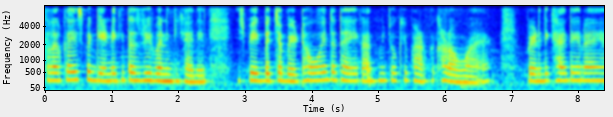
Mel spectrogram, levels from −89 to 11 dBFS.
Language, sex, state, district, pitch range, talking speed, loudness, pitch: Hindi, female, Jharkhand, Sahebganj, 220-240 Hz, 230 wpm, -18 LUFS, 230 Hz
